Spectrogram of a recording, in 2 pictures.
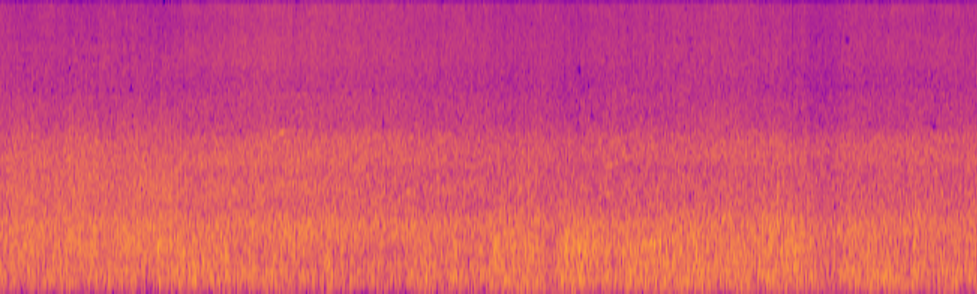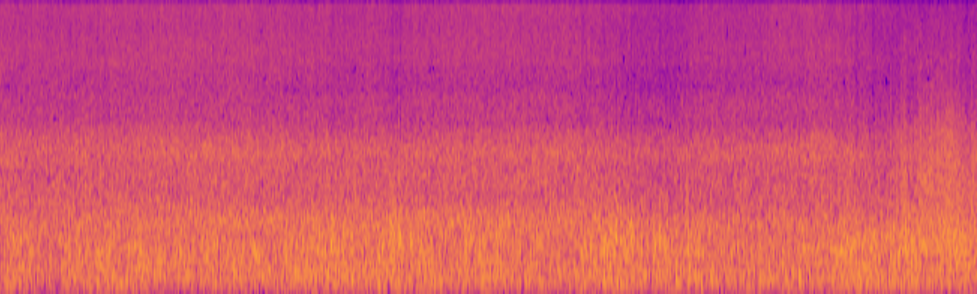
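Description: Ocean surf breaking and washing ashore in a steady, continuous rush, with wind buffeting the microphone.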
